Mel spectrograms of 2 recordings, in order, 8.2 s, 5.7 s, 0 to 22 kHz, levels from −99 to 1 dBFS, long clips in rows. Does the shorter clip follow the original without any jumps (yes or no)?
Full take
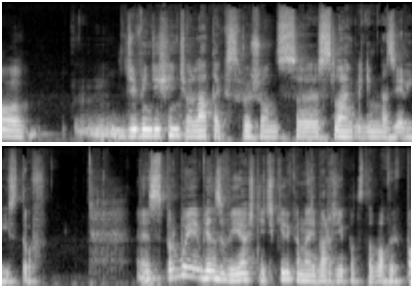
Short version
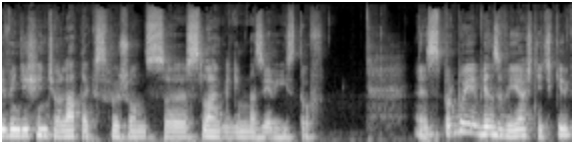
yes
